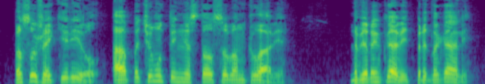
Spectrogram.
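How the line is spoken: Plain question. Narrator (Russian): спросила Тина

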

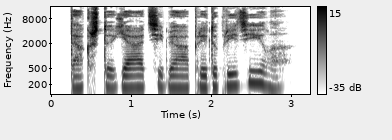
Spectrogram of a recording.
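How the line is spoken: Very quiet whisper. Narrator (Russian): прошептала Дагейда так тихо, как будто напрямую передавая в его голову свою мысль

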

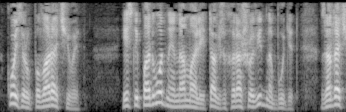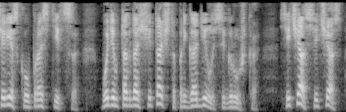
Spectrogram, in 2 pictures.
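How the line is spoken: Muttering. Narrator (Russian): бормотал Стерх

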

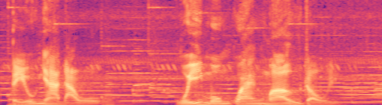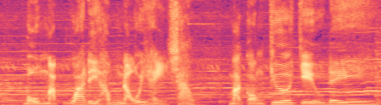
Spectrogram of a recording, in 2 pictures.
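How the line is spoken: Soft, gentle young man. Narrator (Vietnamese): Người thanh niên giọng nhỏ nhẹ nói

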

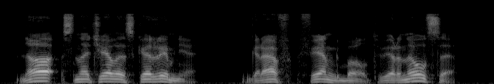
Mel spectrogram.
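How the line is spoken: Plain. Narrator (Russian): Гутвульф ответил

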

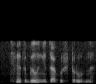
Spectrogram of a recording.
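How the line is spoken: Soft, gentle remark. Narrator (Russian): мягко заметила маленькая женщина

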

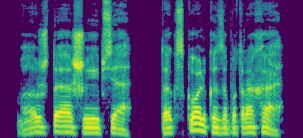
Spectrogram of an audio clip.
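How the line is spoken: Odd strained chuckle. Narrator (Russian): Юрлим странно, словно с трудом, хохотнул

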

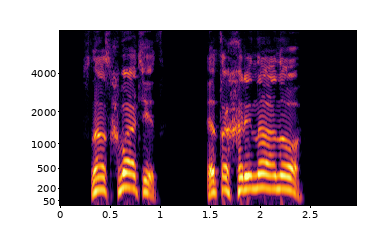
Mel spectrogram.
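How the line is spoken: Yelled. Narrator (Russian): заорал Билл

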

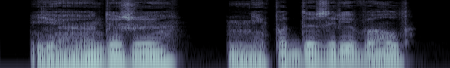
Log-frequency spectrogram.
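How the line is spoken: Mumble. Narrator (Russian): пробормотал Рейордан

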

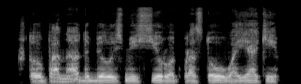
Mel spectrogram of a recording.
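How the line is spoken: Booming bass. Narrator (Russian): гулким басом проговорил Минотавр

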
